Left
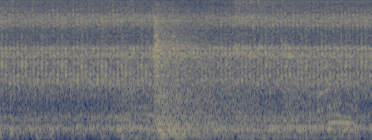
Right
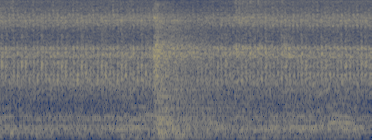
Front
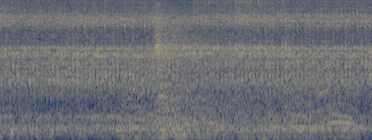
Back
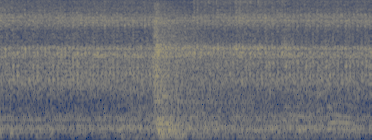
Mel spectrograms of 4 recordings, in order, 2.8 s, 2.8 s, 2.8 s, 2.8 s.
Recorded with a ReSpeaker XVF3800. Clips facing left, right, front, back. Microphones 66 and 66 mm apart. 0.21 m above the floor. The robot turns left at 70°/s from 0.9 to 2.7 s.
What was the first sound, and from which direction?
An explosion, 165° right.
